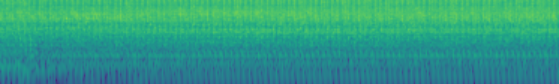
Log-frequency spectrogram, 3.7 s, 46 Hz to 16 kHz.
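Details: BMW 120d N47 diesel, 125,000 km, cold idle: fast, uneven metallic rattle over the combustion clatter, clearly audible now in cold weather; owner suspects timing chain noise, not confirmed.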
